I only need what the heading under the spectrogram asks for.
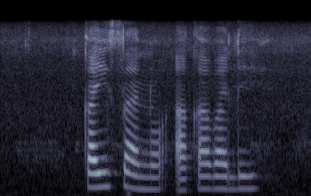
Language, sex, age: Southern Sotho, female, 25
